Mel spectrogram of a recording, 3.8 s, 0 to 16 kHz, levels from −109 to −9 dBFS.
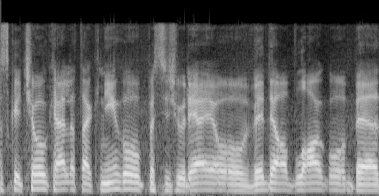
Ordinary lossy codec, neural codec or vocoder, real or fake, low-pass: AAC, 96 kbps; vocoder, 22.05 kHz, 80 mel bands, WaveNeXt; fake; 9.9 kHz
